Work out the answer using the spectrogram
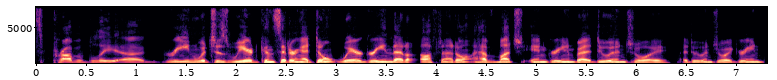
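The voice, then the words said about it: Noticeable regional accent. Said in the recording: “that accent warms my heart”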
